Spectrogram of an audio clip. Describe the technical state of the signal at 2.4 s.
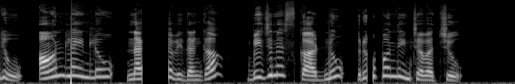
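At 2.4 s the speech signal is intact, with no audible fault at that point.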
